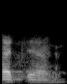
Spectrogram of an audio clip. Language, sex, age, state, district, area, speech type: Maithili, male, 30-45, Bihar, Supaul, urban, conversation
